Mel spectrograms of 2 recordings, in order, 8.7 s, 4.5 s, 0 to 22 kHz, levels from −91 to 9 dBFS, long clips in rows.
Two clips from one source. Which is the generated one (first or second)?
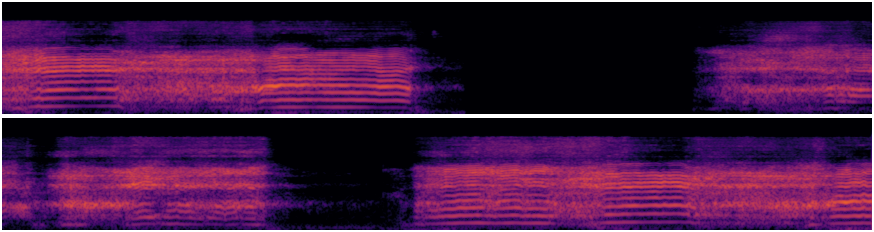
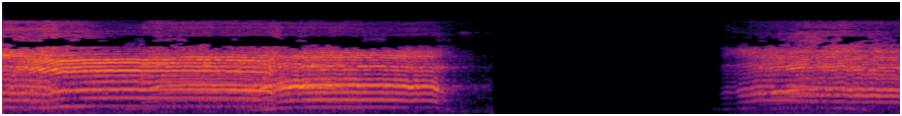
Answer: first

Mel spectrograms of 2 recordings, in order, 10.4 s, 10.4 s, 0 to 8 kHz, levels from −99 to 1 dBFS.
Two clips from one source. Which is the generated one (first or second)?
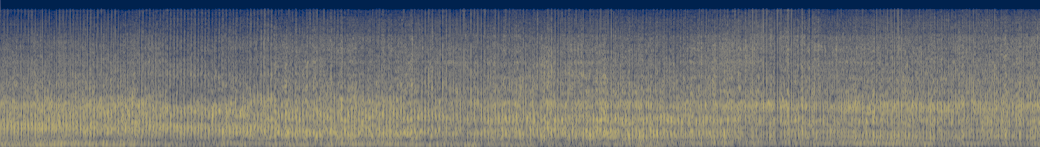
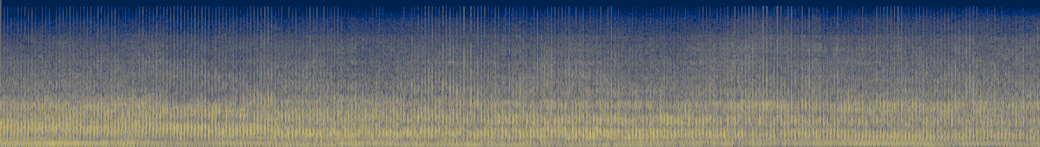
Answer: first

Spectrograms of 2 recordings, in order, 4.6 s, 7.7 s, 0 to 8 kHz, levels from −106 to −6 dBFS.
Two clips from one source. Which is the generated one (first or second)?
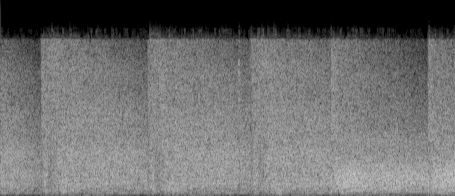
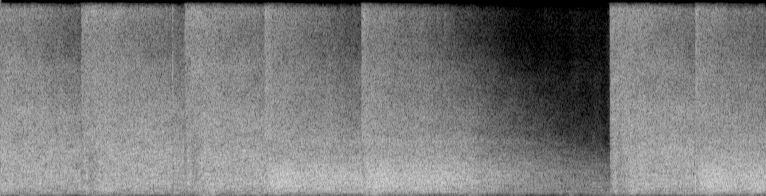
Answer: second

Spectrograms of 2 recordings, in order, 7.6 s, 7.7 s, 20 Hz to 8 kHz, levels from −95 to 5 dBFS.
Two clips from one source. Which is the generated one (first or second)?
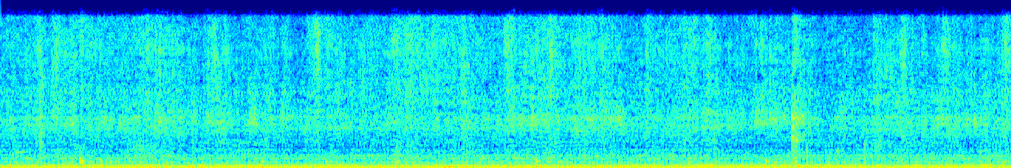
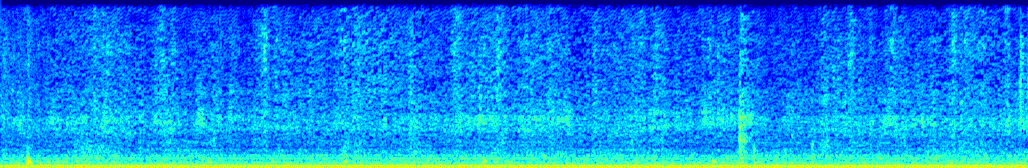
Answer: first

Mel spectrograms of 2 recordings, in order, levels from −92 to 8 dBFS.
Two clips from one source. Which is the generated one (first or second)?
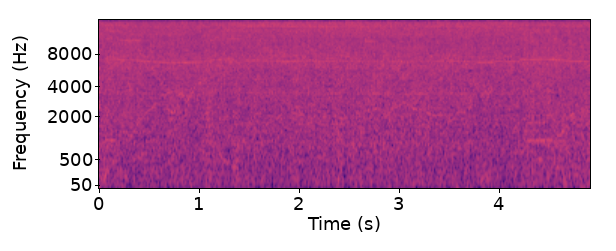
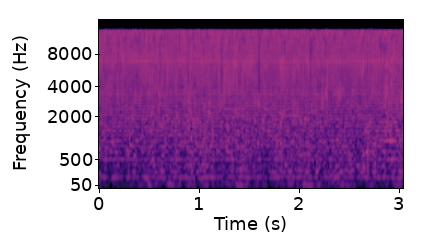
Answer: second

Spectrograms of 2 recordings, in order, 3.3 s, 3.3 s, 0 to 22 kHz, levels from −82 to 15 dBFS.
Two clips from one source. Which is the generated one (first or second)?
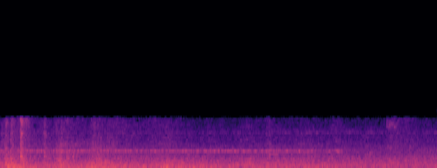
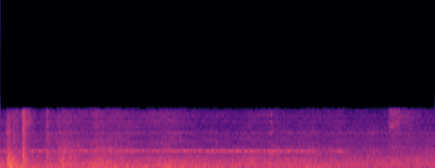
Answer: second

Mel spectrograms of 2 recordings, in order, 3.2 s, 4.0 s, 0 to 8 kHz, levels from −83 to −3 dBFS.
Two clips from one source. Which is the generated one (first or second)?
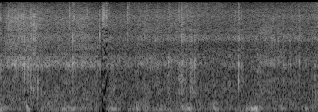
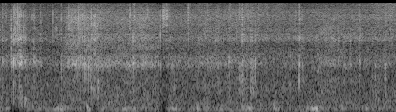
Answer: second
